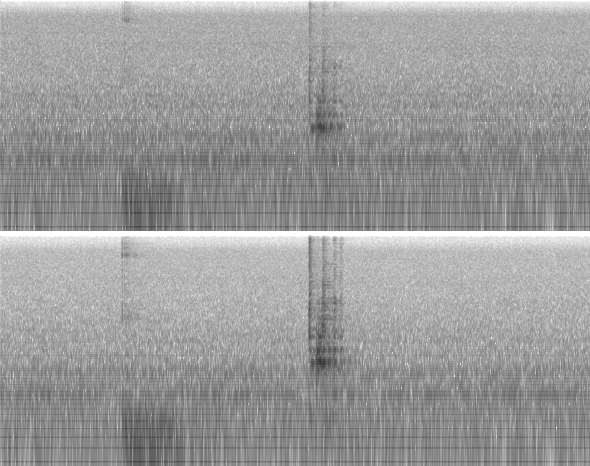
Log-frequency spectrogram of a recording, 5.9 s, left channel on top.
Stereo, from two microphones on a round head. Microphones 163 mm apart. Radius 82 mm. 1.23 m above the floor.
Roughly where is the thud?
Right.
